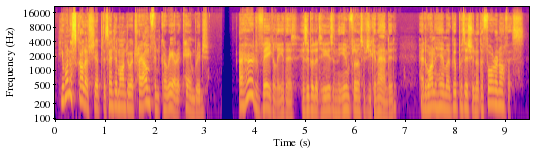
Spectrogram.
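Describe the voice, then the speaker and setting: An actor playing a genial, loyal Victorian gentleman doctor in an audio drama, speaking politely and in measured phrases. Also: a little high, expressive, close to an everyday voice. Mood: reflective.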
